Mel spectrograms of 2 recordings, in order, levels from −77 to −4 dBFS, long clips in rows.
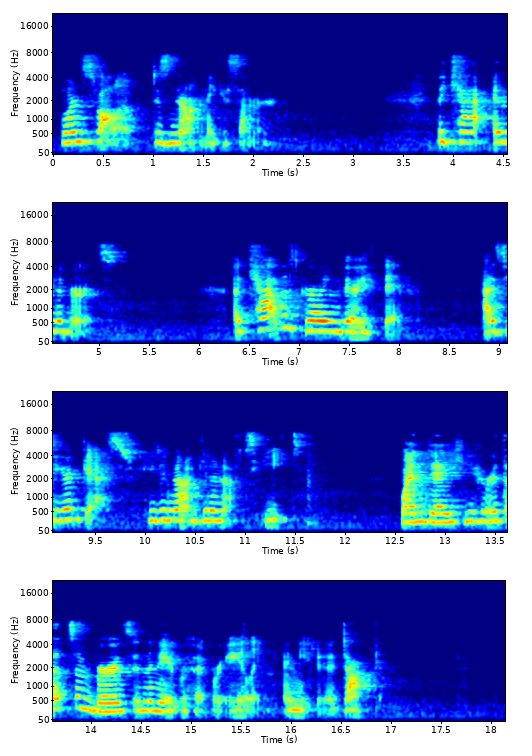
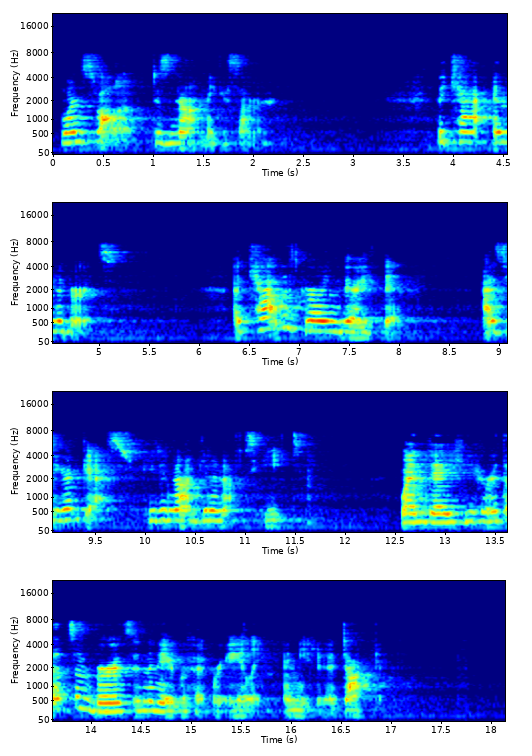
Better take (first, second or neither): first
